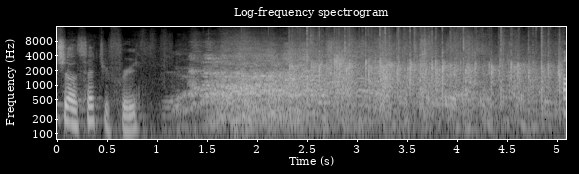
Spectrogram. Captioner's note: laughter and applause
